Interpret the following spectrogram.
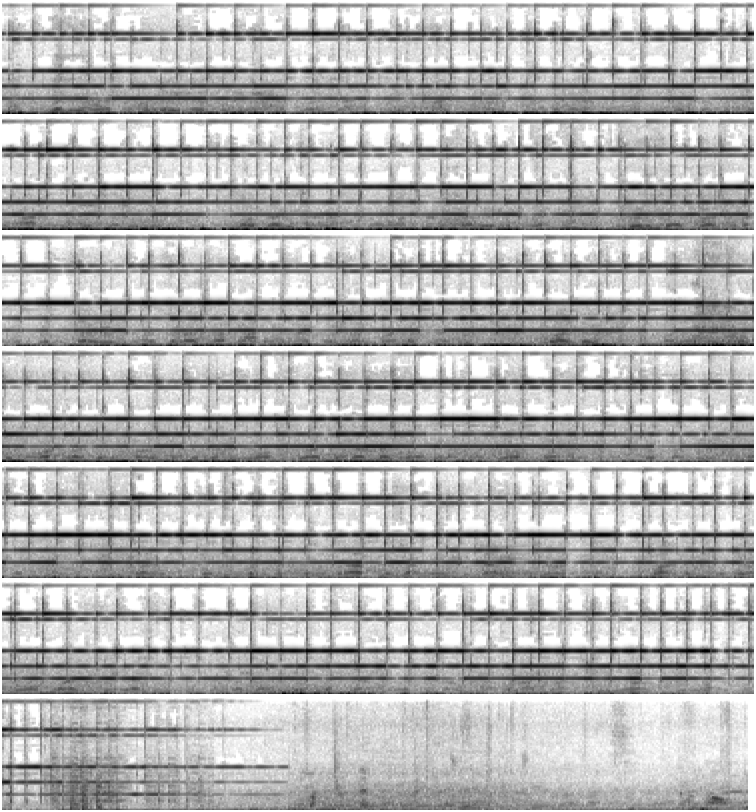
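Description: Balinese priests' brass handbells (genta) rung continuously with a fast, even shimmer of high ringing tones, over a steady low rumble; the ringing stops shortly before the end.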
